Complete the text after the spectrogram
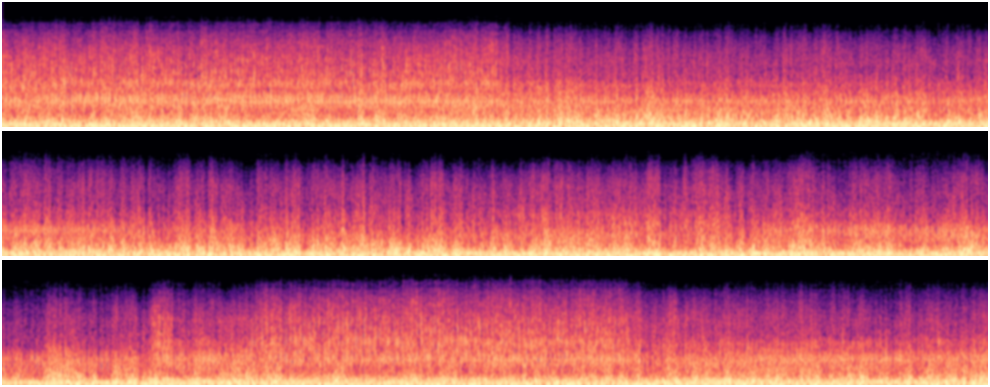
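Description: A motorcycle engine rumbles steadily while cruising on a highway.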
